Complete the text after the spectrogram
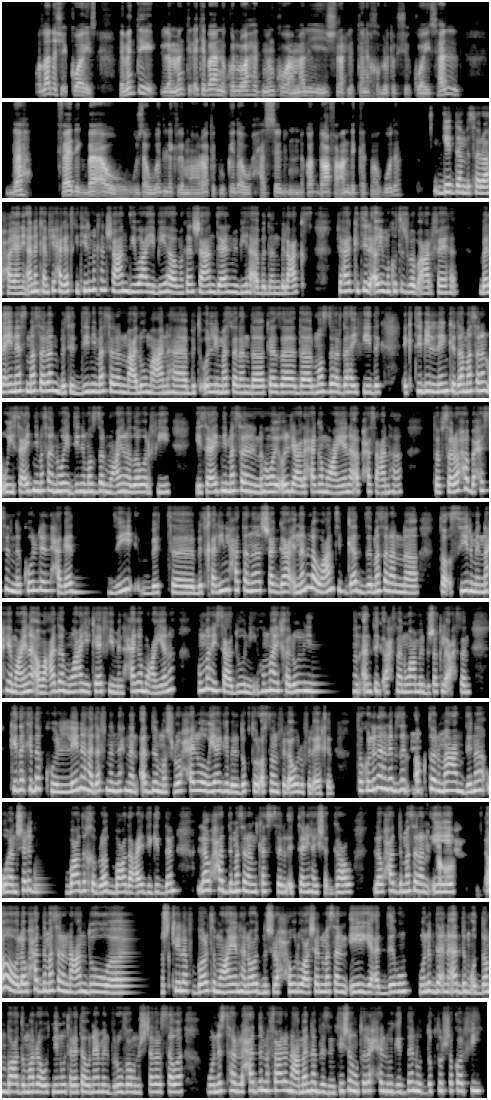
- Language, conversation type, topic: Arabic, podcast, بتحب تشتغل لوحدك ولا مع ناس، وليه؟
- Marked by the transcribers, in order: tapping; in English: "اللينك"; distorted speech; in English: "part"; in English: "presentation"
